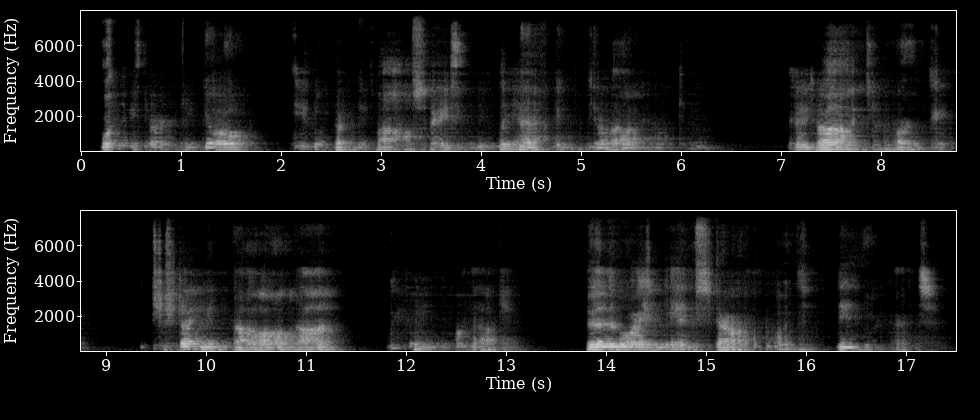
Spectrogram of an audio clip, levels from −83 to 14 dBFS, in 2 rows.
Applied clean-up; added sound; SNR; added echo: neural mask model DeepFilterNet 3.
